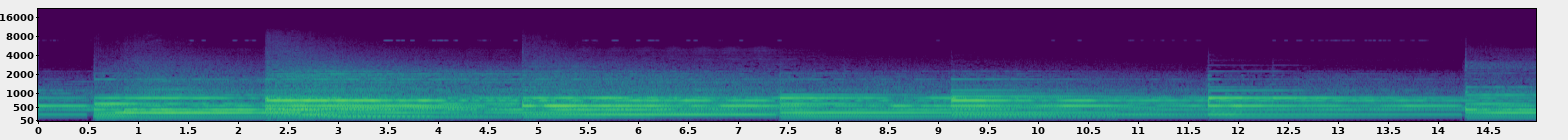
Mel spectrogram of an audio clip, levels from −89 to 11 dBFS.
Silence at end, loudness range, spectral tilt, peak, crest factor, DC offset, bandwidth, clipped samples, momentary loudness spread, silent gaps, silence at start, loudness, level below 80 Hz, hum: 0 s; 6 LU; -9.5 dB/octave; -4 dBFS; 16 dB; under 0.1%; 7.2 kHz; under 0.1%; 11 LU; none; 0 s; -20 LUFS; -68 dBFS; none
